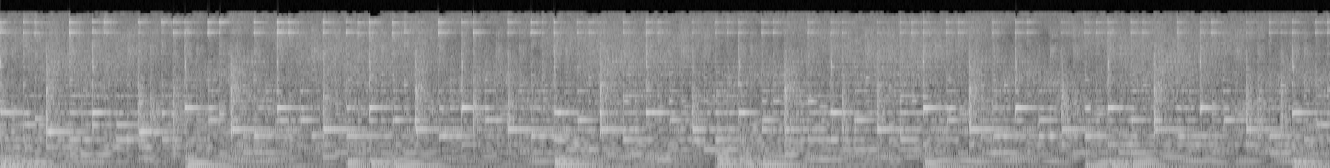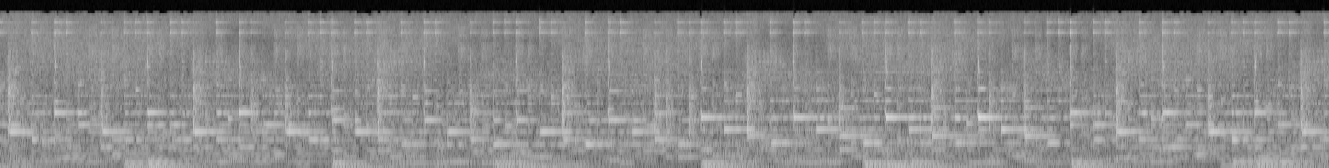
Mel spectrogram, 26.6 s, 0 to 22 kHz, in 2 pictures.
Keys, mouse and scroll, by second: 0.3 click, 0.4 Tab, 1.3 click, 1.7-2.6 typing, 4.0 click, 4.5 ctrl+s, 4.8 shift+z, 6.2 ctrl+s, 7.1 g, 7.9 z, 8.6 click, 9.0 ctrl+s, 9.5 click, 10.5 ctrl+s, 11.5 ctrl+middle click, 12.3 click, 12.4 Tab, 12.8 ctrl+middle click, 13.5 shift+click, 14.0-15.2 middle drag, 16.2 middle click, 17.3 click, 17.8 shift+z, 18.6-20.7 shift+middle drag, 20.7 ctrl+click, 21.5 shift+click, 22.3-24.3 shift+drag, 24.3-24.7 typing.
